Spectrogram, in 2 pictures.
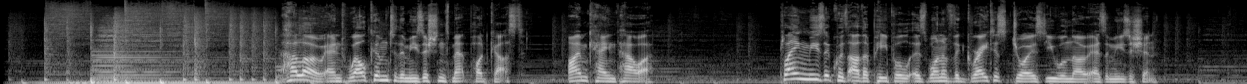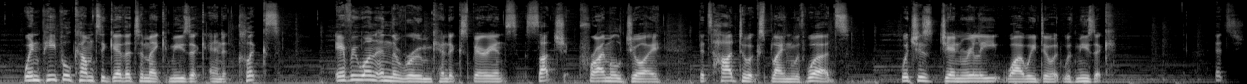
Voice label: Podcast Sample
